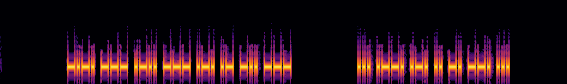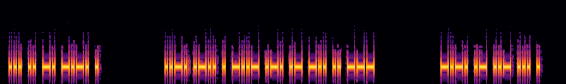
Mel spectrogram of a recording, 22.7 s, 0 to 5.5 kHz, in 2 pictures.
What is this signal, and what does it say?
Morse code, heard as a keyed tone, about 25 wpm, 550 Hz. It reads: COLORADO SPRINGS SINCE FLEXRADIO CAUSE
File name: Ultimate Word List / 25WPM Ultimate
